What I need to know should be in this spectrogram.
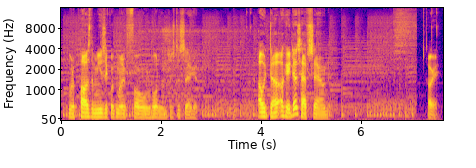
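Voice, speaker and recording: A man streaming casually, chatting with viewers and jumping into high silly voices. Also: steady tone, moderate pace, pauses often, fairly bright tone, soft background music. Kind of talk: casual live-stream chat.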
